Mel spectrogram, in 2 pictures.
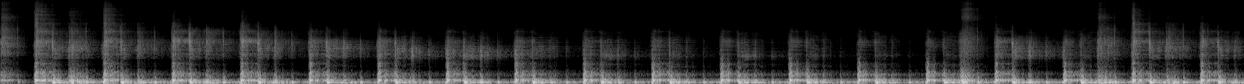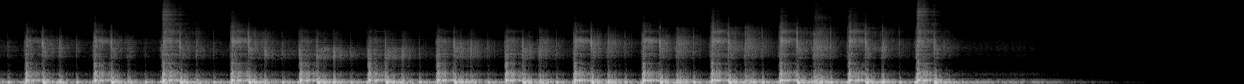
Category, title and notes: Instrument samples > Percussion
Simple Bass Drum and Snare Pattern with Weirdness Added 010
Silly, FX-Drums, Experimental-Production, FX-Drum, Fun, FX-Laden, Bass-and-Snare, Experimental, Simple-Drum-Pattern, Glitchy, Interesting-Results, Four-Over-Four-Pattern, Experiments-on-Drum-Beats, Experiments-on-Drum-Patterns, FX-Laden-Simple-Drum-Pattern, FX-Drum-Pattern, Snare-Drum, Noisy, Bass-Drum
